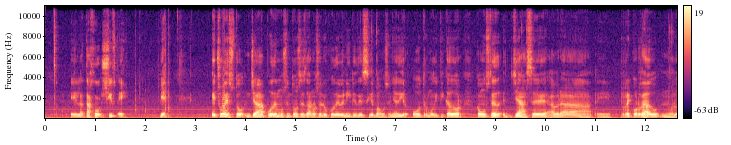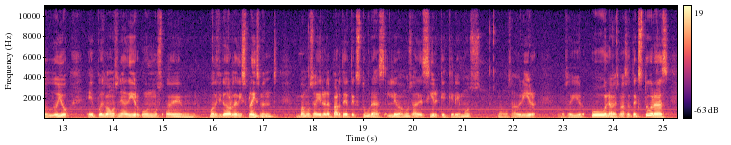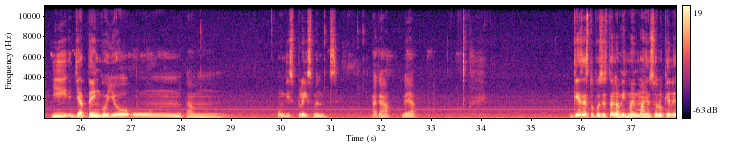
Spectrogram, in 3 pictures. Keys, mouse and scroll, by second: 1.9 click, 2.4 Tab, 6.5 click, 9.5 click, 12.5 click, 17.9 click, 21.5 click, 24.0 click, 24.9 click, 25.3-26.4 scroll down 6, 27.0 scroll down 2, 28.4-31.0 drag, 31.5 click.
